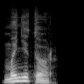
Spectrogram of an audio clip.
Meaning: 1. monitor, a screen that displays graphics and images 2. hydraulic giant, hydraulic monitor, hydraulic gun
- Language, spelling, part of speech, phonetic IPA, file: Russian, монитор, noun, [mənʲɪˈtor], Ru-монитор.ogg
